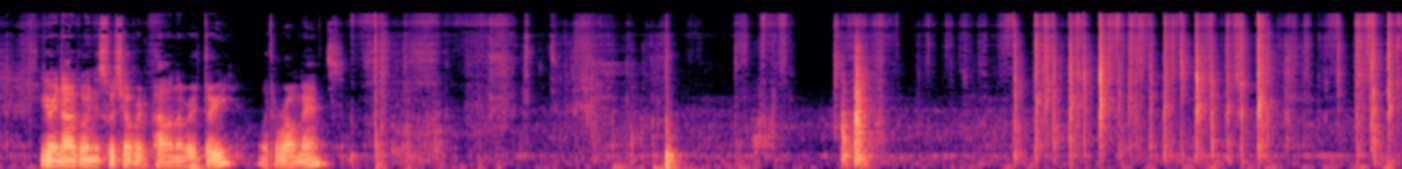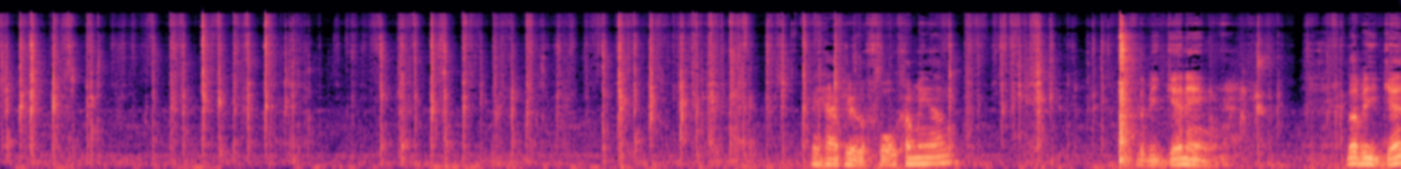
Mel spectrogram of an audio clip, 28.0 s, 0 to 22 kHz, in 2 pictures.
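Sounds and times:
cards being shuffled: 8.7s - 28.0s.

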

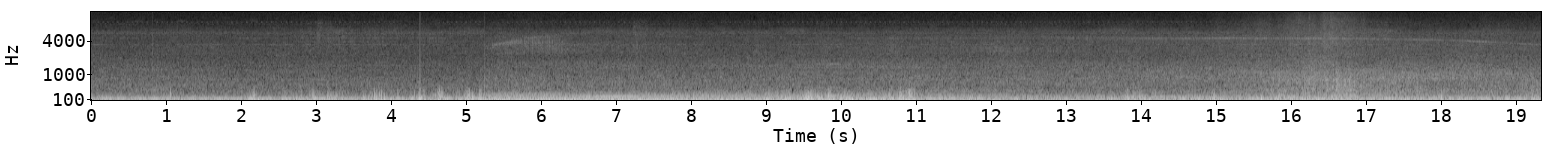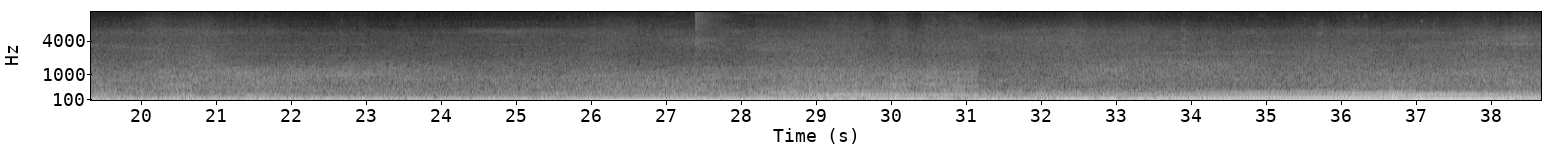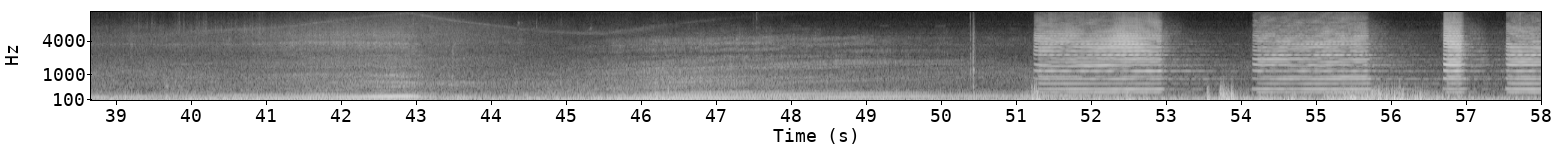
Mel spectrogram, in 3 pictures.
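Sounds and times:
diesel truck shifting gears: 0.0s - 58.0s
wind on microphone: 0.9s - 22.8s, 42.0s - 57.5s.

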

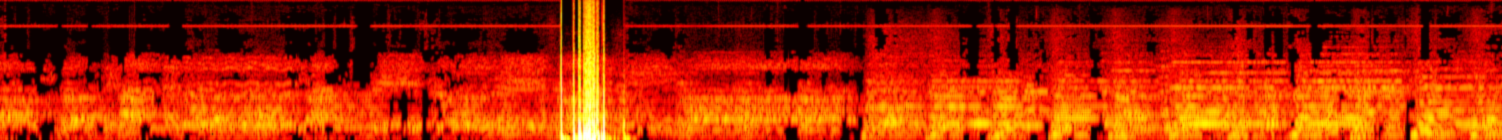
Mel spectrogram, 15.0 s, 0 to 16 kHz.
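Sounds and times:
men singing together: 0.0s - 5.6s
crack: 5.6s - 6.3s
faint high whine: 5.6s - 6.3s
very loud blast: 5.6s - 6.3s.

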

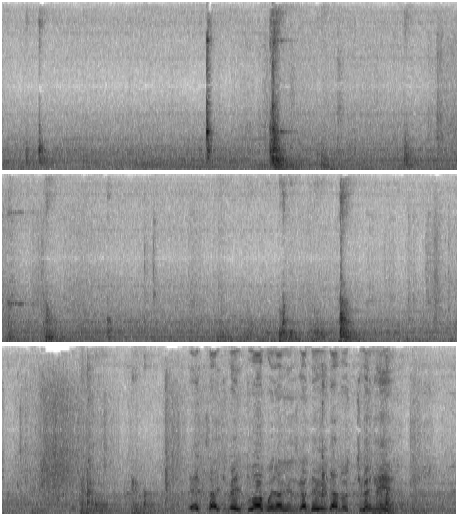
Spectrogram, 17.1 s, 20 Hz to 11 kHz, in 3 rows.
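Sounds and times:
knocks and bangs: 5.0s - 6.6s, 8.3s - 13.6s.

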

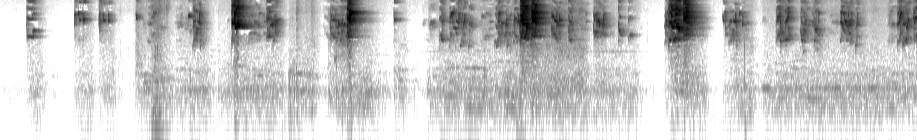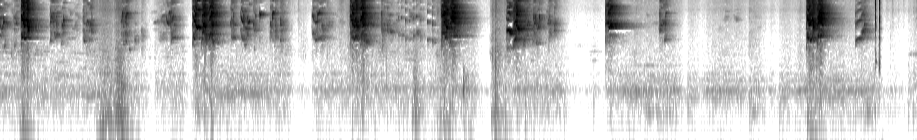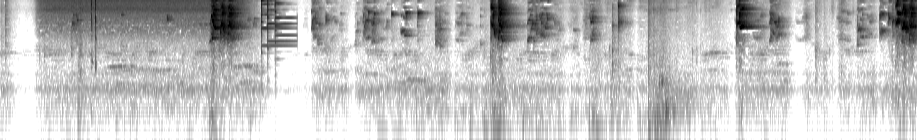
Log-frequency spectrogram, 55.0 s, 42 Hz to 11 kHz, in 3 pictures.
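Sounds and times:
soft bird chirping: 37.6s - 49.4s
loud high-pitched bird chirps: 37.7s - 45.6s, 51.4s - 52.5s, 54.0s - 55.0s.

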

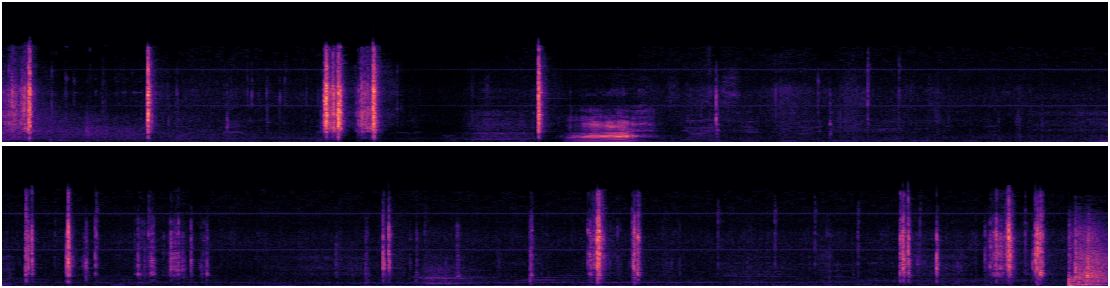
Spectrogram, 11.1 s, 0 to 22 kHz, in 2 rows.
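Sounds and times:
shotgun metallic clicks: 0.0s - 2.0s, 5.6s - 6.6s, 7.2s - 11.0s.

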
